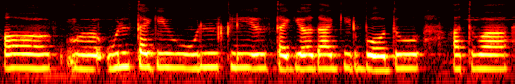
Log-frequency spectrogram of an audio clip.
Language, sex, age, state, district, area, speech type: Kannada, female, 30-45, Karnataka, Chitradurga, rural, spontaneous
